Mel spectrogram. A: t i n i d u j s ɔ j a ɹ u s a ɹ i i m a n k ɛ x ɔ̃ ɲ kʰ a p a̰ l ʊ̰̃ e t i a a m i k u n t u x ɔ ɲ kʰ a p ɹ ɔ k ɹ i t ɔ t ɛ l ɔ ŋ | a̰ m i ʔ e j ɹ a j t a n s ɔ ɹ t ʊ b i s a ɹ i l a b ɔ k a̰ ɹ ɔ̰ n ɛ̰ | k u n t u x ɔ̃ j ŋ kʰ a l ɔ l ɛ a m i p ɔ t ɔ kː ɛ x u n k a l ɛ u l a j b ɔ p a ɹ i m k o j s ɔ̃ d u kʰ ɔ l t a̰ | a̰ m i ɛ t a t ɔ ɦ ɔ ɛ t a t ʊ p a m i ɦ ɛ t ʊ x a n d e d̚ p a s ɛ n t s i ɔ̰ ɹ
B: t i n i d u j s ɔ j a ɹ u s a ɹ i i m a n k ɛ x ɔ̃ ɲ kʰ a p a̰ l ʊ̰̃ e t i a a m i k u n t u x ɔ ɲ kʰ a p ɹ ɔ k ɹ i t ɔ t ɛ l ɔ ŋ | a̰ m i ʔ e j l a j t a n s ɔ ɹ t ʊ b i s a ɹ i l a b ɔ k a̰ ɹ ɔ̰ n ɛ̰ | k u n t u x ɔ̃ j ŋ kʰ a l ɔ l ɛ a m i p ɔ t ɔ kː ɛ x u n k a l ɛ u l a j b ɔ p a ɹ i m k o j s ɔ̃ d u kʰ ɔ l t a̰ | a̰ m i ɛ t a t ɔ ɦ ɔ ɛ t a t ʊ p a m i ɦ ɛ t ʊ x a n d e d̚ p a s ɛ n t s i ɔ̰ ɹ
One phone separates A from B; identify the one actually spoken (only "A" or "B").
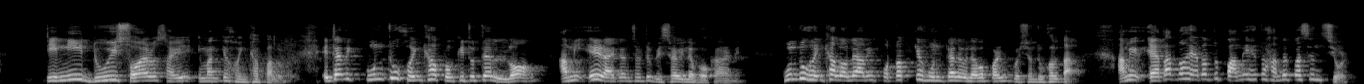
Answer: A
